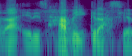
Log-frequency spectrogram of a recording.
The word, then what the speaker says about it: Gracia: His name is definitely Javi Gracia. So it's not misspelled, it's not Garcia.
